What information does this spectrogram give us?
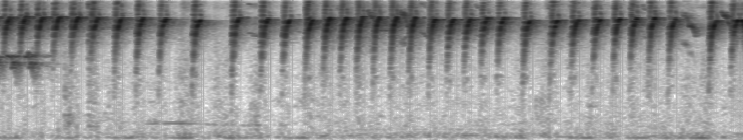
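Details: Brown-throated sunbird, used to prompt caged birds to sing, delivers a long, unbroken series of shrill, high chirps, fast and slightly uneven, with a brief lower double note at the start.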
